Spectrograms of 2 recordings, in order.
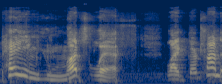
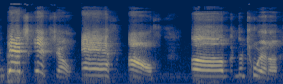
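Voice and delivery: mock scolding; 4 semitones higher, 5 dB louder than usual. Scolding the producer.

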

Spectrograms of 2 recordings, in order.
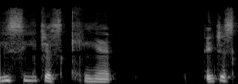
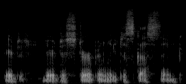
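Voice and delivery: disgusted whisper; 5 semitones lower, 8 dB quieter than usual. Real, not acted. Trash can phobia.

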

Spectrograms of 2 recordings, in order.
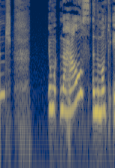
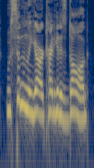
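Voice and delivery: usual speaking voice

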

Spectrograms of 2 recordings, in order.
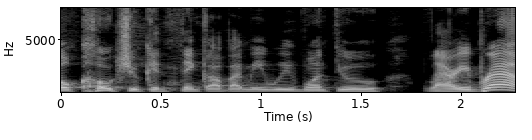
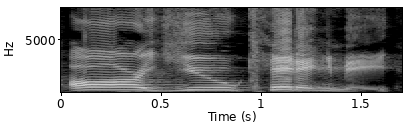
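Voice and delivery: slow, loud, disbelieving; fed-up fan can't believe it; incredulous; 6 semitones higher, 5 dB louder, slower than usual. Retold or imitated. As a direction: stretch out the disbelief. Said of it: "I'm like".

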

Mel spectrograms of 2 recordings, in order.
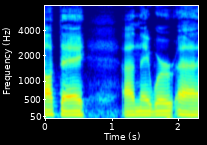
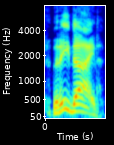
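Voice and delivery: a high mock news-anchor read; 11 semitones higher, 3 dB louder than usual. Comedian imagining the news reporting on him, high mock anchor voice. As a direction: play a TV newsreader announcing a scandal. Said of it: "Up next".

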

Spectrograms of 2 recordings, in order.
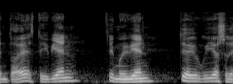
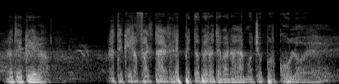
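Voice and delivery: lower, softer, half-whispered command; inner voice; 4 semitones lower, 4 dB quieter than usual. Pretend. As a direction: hush him like the voice in his head.

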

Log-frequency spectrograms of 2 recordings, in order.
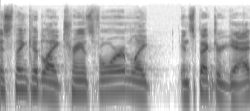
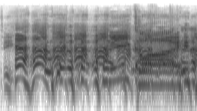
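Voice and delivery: laughing; 10 semitones higher, 9 dB louder than usual. Pretend. Echoing the robot refusal.

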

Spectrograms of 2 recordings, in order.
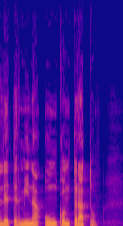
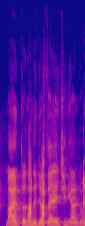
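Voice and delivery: laughing through words; 4 semitones higher, 5 dB quieter than usual. Real, not acted. Laughs while telling baby story.

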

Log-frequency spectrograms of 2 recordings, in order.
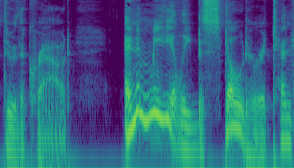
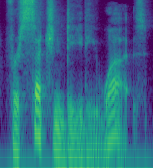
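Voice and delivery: ordinary delivery

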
